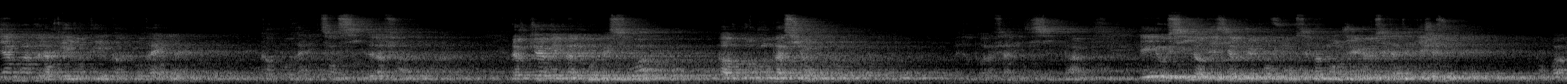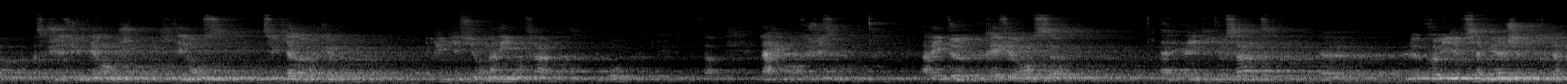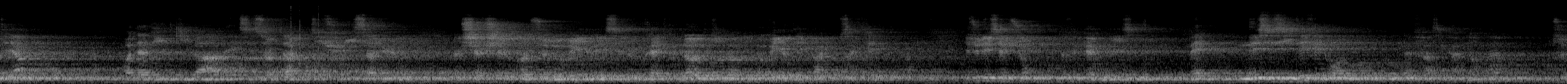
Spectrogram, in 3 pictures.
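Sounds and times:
man speaking into a microphone: 0.0 - 47.0.

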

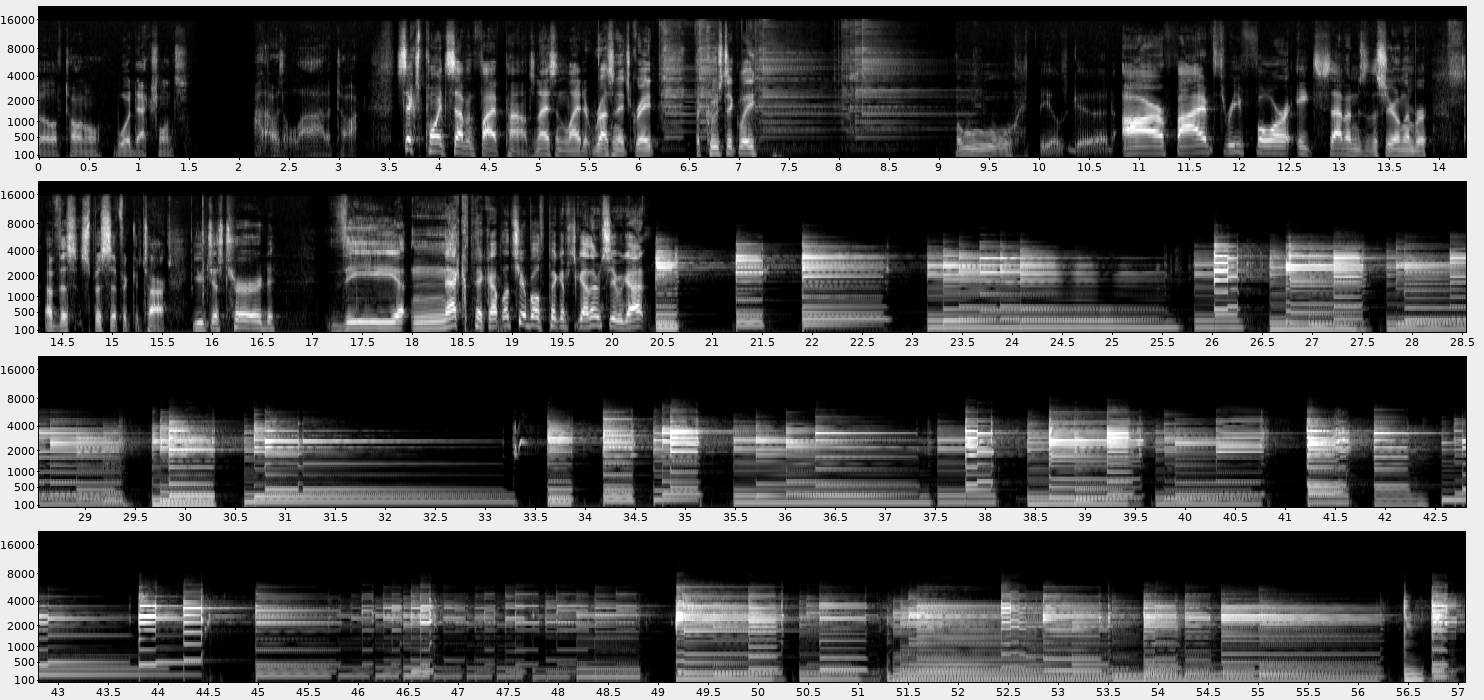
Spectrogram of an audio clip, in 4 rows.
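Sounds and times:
electric guitar through amp: 5.9 - 10.7, 20.0 - 57.0.

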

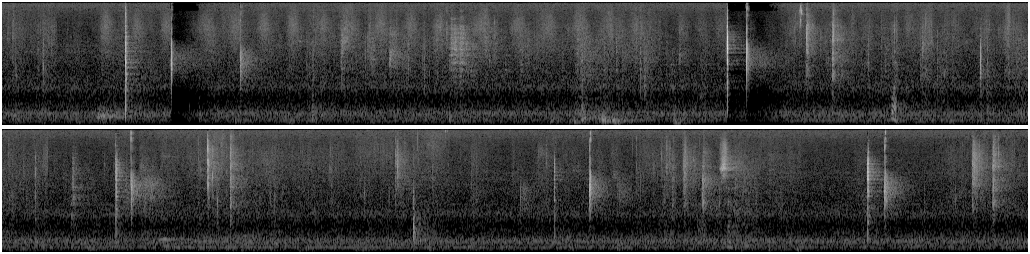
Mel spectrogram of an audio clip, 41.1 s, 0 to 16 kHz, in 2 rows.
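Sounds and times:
snooker ball clicks: 22.7 - 23.7, 30.8 - 33.1, 37.8 - 38.6.

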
